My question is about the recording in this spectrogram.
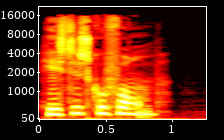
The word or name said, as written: hesteskoform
